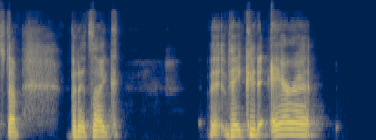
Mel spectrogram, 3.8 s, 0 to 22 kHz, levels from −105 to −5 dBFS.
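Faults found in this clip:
No technical faults found in the speech signal; levels, continuity and timing hold steady throughout, and no component issue is indicated.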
